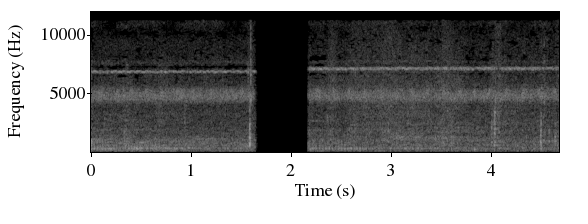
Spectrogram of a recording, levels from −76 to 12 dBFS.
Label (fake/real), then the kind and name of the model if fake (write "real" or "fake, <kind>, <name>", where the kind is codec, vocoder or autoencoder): fake, vocoder, BigVGAN v2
